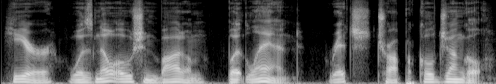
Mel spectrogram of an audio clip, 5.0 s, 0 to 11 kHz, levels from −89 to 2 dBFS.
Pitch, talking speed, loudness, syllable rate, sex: 95 Hz, 120 wpm, -17 LUFS, 3.8 syllables/s, male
